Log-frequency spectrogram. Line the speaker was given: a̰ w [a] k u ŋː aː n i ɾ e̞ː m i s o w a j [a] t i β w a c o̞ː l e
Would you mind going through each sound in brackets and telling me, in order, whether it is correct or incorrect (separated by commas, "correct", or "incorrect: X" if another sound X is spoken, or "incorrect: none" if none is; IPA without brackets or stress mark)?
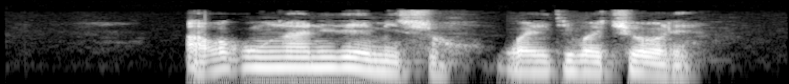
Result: correct, incorrect: i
